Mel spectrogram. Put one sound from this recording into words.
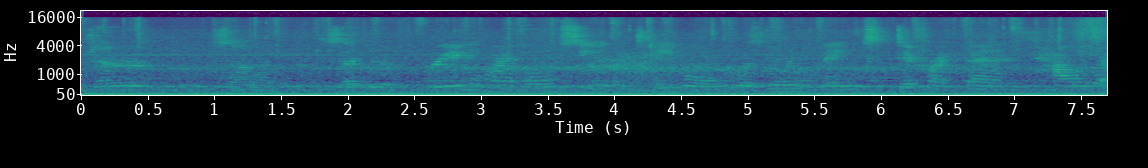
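Trading cards flick and rustle as they are shuffled.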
